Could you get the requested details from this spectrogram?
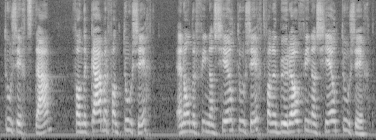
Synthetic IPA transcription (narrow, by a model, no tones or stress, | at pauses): tuzɪxtstaːn | vɔndəkaːmərfɔntuzɪxt | ʔɛnondərfinansjeːlˠtuzɪxtfɔnət̚byɾoːfinanseːlˠtuzɪxt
